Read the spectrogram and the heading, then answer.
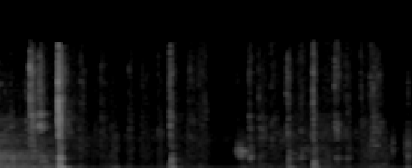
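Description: Quiet computer keyboard typing while searching something on Google: a handful of sparse, irregular key clicks scattered across a few seconds, with a louder keystroke at the very end and no talking.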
